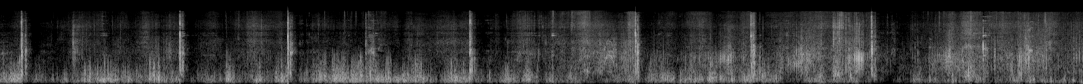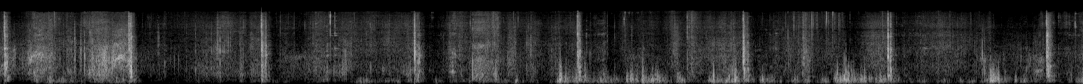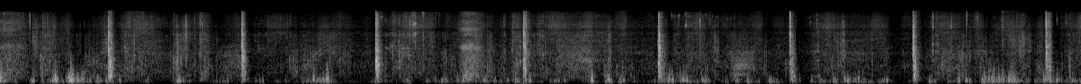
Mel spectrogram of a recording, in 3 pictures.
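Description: A hand-held ice bar striking and prying in the saw cuts between sawn ice blocks, a sharp hit about once a second, loosening the blocks so they break free.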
